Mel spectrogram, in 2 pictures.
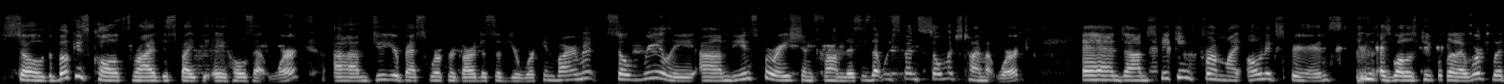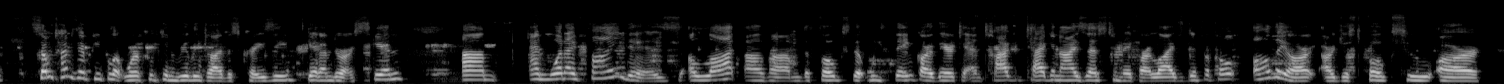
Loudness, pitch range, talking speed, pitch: -23 LUFS, 175-230 Hz, 205 wpm, 195 Hz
